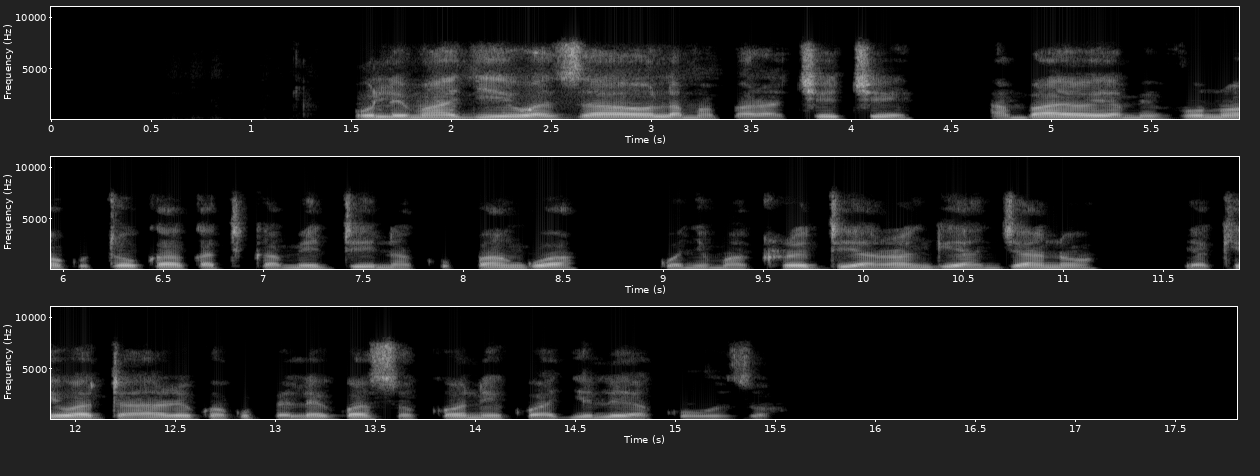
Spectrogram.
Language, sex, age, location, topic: Swahili, male, 25-35, Dar es Salaam, agriculture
